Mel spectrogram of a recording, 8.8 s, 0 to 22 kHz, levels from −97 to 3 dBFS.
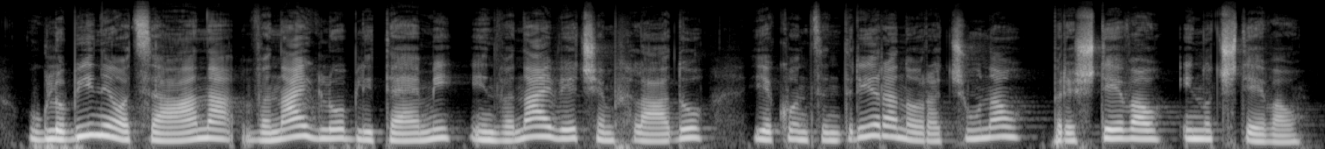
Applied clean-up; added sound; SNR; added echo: none; none; none; none.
